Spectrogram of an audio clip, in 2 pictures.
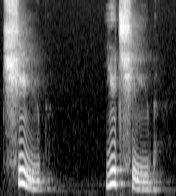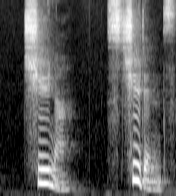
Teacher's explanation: in British accents, we tend to palatalize T and we pronounce the word like tube, YouTube, tuna, student.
